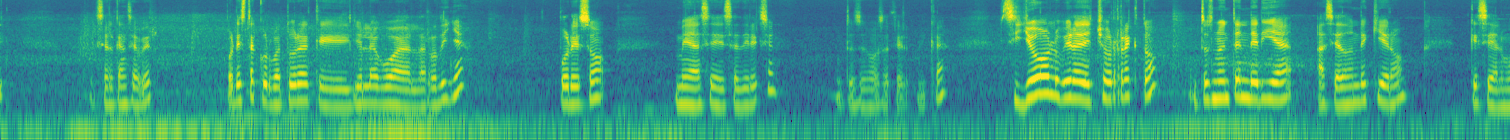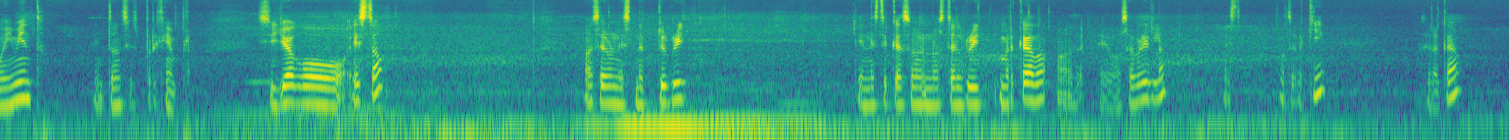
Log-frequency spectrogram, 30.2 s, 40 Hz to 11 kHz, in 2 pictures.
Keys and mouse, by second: 6.9 click, 7.6 drag, 8.9 click, 10.1-14.8 drag, 15.3 z, 16.9 click, 19.0 click, 21.1 click, 22.3 click, 23.5 z, 25.5 click, 26.9 z, 27.9 click, 29.4 click.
